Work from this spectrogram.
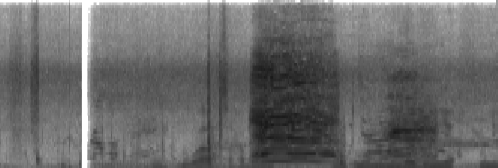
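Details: Garut sheep during the birth of triplets to a ewe: a long, wavering bleat in the middle, then a second shorter bleat, with human voices and low background murmur throughout.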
